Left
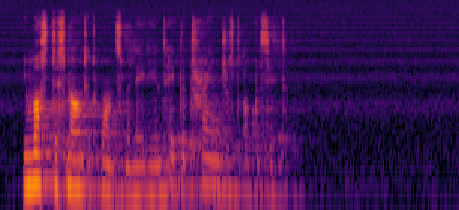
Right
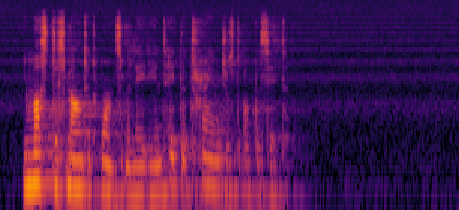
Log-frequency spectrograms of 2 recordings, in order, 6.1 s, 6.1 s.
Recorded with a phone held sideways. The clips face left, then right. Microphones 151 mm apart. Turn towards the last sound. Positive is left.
turn(degrees=-25)  # may be behind; listen again after turning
